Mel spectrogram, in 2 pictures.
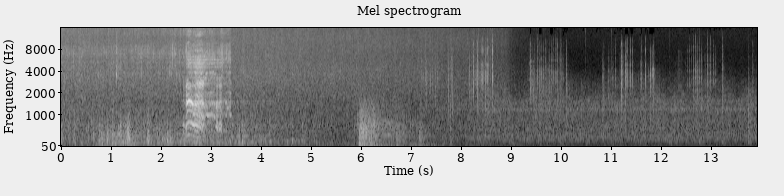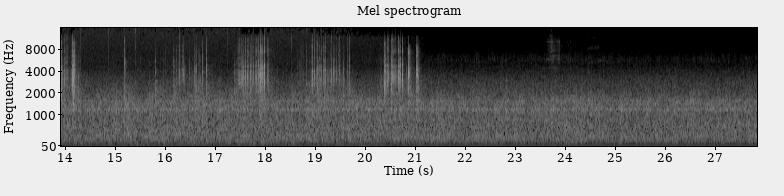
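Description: Heavy rain with a loud thunderclap a couple of seconds in and another sudden loud crash about six seconds in. The sound then drops to a faint steady hiss with scattered soft high ticks.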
